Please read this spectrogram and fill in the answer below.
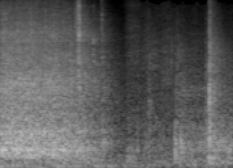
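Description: A door being opened: a rattling rush of noise that swells at once and dies away over about a second and a half.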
